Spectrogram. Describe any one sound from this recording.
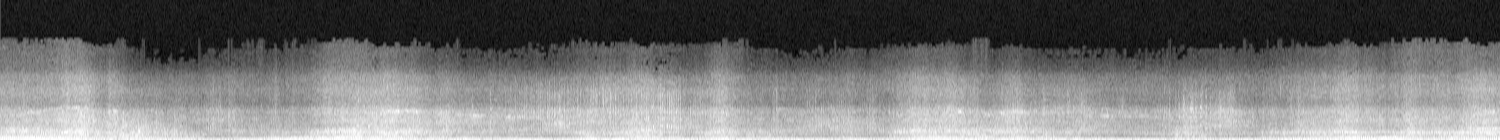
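A dirt bike engine roars and revs up and down close by.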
